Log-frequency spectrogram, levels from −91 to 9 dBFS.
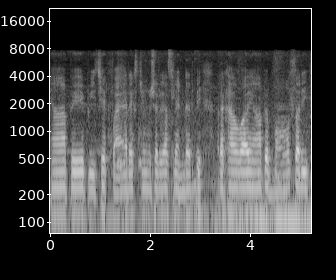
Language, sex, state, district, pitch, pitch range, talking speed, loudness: Hindi, male, Bihar, West Champaran, 115 Hz, 115-120 Hz, 170 wpm, -18 LUFS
